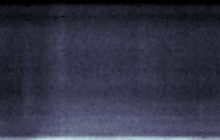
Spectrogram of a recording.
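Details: Honda Civic after winter lay-up, revved with the muffler removed: deep, throaty rev climbs and settles smoothly with even firing and no knocks; healthy engine, just loud.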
